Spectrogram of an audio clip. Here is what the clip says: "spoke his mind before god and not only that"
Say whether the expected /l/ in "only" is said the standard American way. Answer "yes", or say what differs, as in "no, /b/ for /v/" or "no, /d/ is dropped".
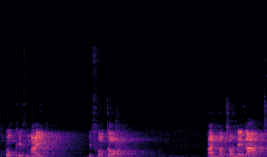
yes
